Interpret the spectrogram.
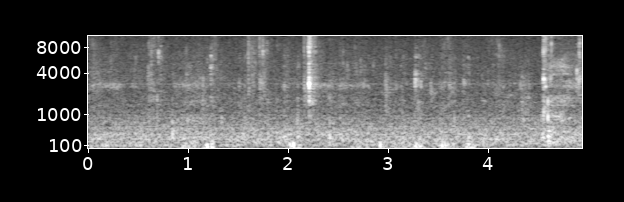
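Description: A person chewing food close to the microphone, with a few soft wet mouth clicks and smacks. The sharpest comes about two seconds in.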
